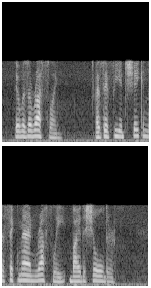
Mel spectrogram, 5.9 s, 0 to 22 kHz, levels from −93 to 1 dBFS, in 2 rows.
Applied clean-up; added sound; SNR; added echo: none; none; none; none.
